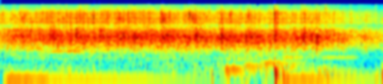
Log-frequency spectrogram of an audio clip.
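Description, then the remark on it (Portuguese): Steady, dense applause from a church audience for a pastor, many hands clapping continuously at an even loudness throughout, with a low hum underneath and no voices standing out. “Uma forte salva de palmas também para a pastora”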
